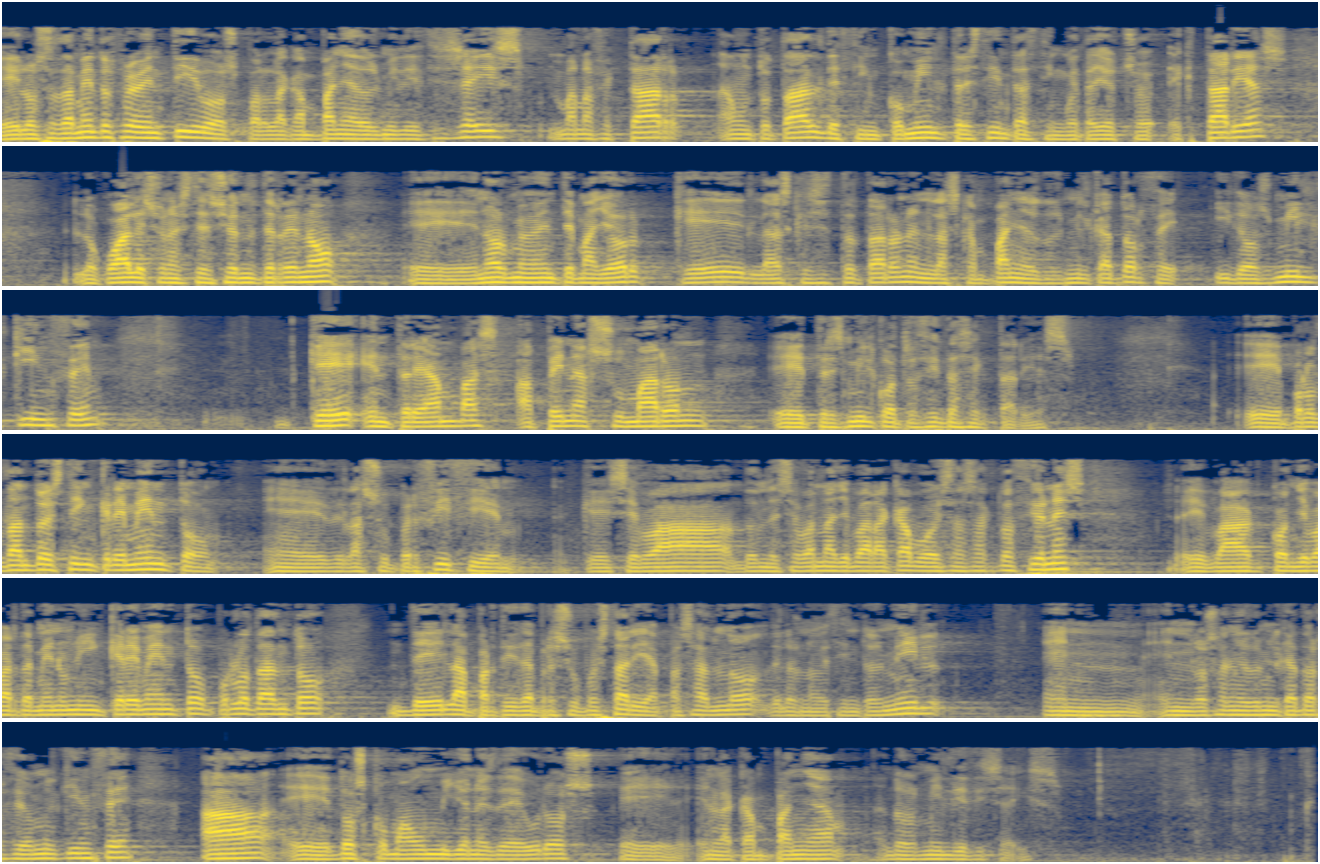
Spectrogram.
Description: El portavoz del Gobierno regional, Nacho Hernando, ha explicado que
